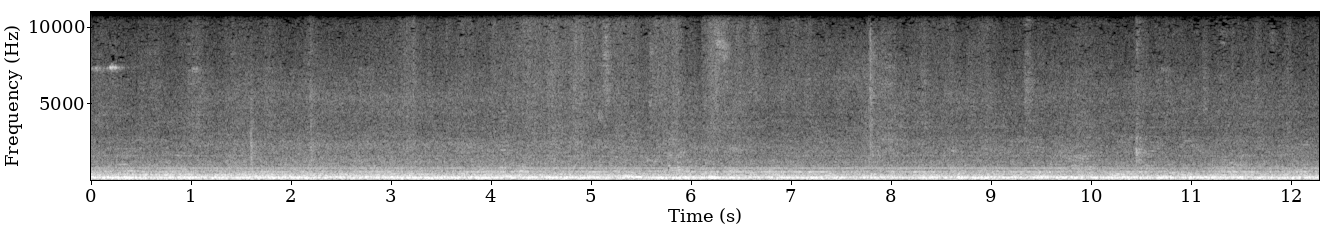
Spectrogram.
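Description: Steady electrical hum inside a Comeng electric train carriage, a low drone with a thin steady whine or two above it.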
